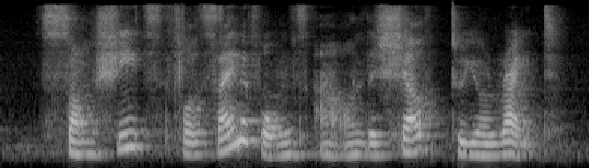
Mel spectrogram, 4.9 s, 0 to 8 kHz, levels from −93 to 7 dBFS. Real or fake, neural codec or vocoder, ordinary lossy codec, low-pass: fake; vocoder, 44.1 kHz, 128 mel bands, Pupu-Vocoder; AAC, 32 kbps; 7.2 kHz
